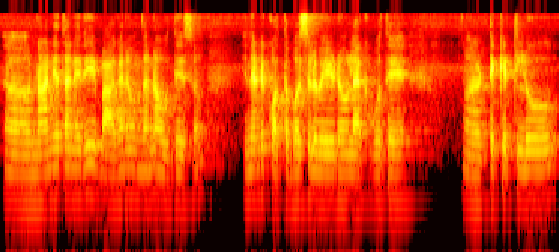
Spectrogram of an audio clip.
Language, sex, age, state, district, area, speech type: Telugu, male, 18-30, Andhra Pradesh, Konaseema, rural, spontaneous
